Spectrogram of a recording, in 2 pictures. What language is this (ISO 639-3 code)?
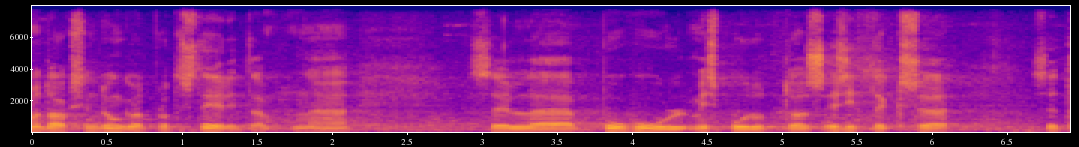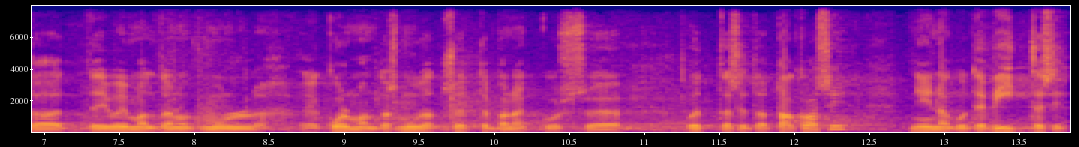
est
